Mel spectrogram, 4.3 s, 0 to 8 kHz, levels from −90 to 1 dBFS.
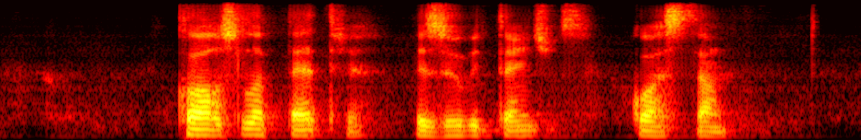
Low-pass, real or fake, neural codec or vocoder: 7.2 kHz; fake; codec, 16 kHz, 0.7 kbps, FocalCodec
